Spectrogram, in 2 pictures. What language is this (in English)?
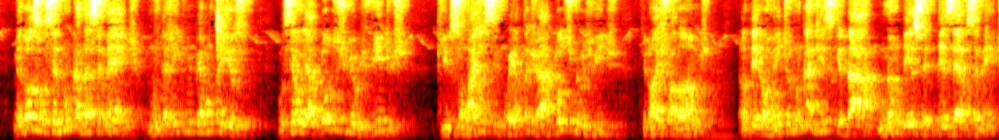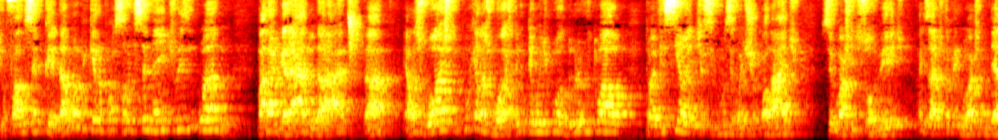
Portuguese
